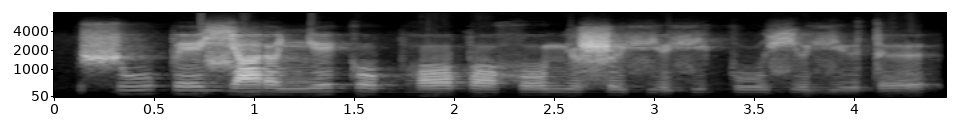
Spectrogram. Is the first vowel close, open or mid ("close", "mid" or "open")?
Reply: close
